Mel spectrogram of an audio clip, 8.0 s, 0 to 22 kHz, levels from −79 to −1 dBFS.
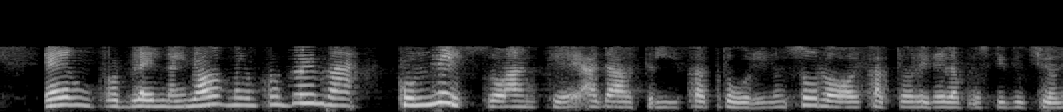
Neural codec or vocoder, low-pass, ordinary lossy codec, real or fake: codec, 16 kHz in and 24 kHz out, 0.6 kbps, FireRedTTS-2 codec; 7.2 kHz; AAC, 16 kbps; fake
